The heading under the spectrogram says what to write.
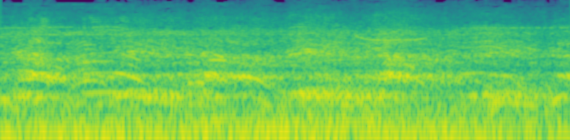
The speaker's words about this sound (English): When shots were heard in Tripoli's Martyrs Square Sunday evening, a few protesters scattered. Others cheered, arms aloft, shouting, "Libya! Libya!"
